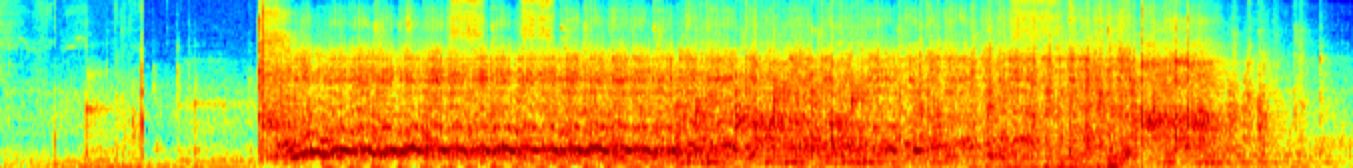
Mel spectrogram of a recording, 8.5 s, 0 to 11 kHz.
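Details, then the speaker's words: Massey Ferguson MF-35 diesel, first start after rebuilding a frost-damaged engine with a repaired cracked cylinder head, injectors partly empty, cold at start. It cranks briefly, fires at about 1.6 seconds, then settles into an even, steady run. Normal cold start. "yeah yeah that works all right she's running quite good as well for a full engine"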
